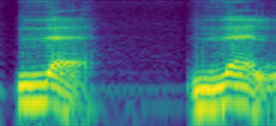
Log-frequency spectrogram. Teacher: So, hujung lidah ni kita nak keluarkan sikit di antara gigi atas dengan gigi bawah. Keluarkan. Lepaskan suara.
